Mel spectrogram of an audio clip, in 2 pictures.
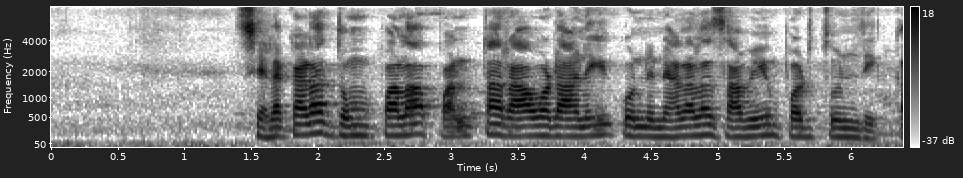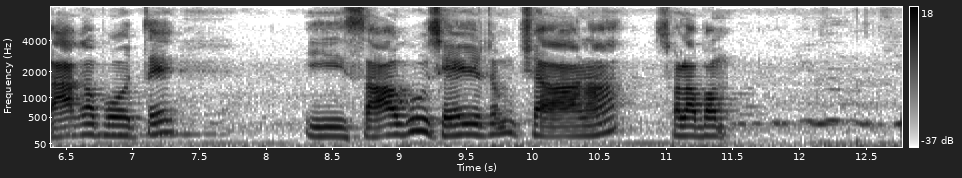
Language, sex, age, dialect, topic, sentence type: Telugu, female, 18-24, Central/Coastal, agriculture, statement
